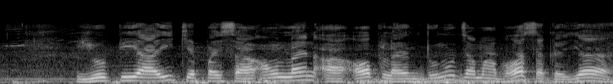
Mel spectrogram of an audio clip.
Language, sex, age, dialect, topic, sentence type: Maithili, male, 25-30, Bajjika, banking, question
